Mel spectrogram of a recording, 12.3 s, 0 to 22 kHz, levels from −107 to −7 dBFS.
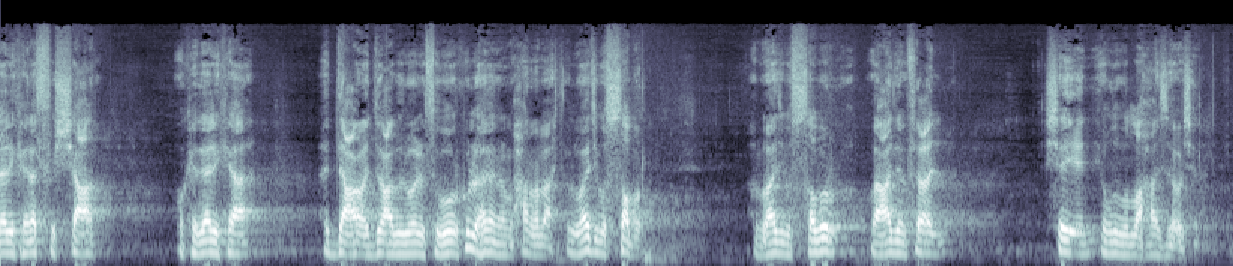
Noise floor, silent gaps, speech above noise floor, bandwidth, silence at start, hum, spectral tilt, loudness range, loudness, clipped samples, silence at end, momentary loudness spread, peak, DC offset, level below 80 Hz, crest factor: -54 dBFS; none; 40 dB; 16 kHz; 0 s; none; -4 dB/octave; 3 LU; -14 LUFS; under 0.1%; 0.35 s; 14 LU; 0 dBFS; under 0.1%; -54 dBFS; 14 dB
